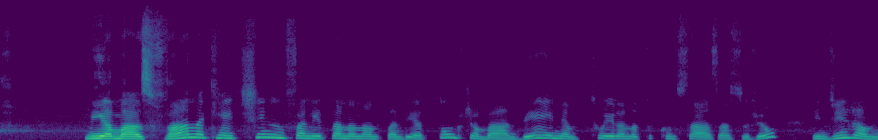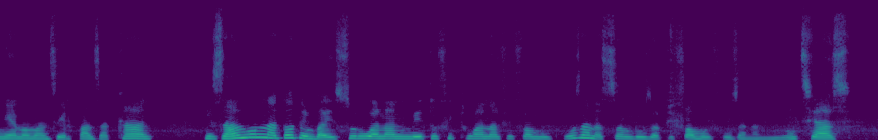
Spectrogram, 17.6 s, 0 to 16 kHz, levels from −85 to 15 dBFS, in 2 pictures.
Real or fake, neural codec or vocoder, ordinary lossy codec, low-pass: fake; codec, 44.1 kHz, 7.8 kbps, Pupu-Codec; Opus, 64 kbps; 14.4 kHz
